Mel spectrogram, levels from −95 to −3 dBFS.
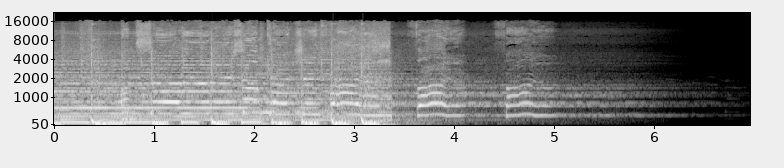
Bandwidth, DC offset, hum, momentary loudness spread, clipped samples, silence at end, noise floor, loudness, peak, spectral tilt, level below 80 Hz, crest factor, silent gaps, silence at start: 17 kHz; under 0.1%; none; 15 LU; under 0.1%; 1.95 s; -71 dBFS; -11 LUFS; 0 dBFS; -4 dB/octave; -20 dBFS; 12 dB; none; 0 s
